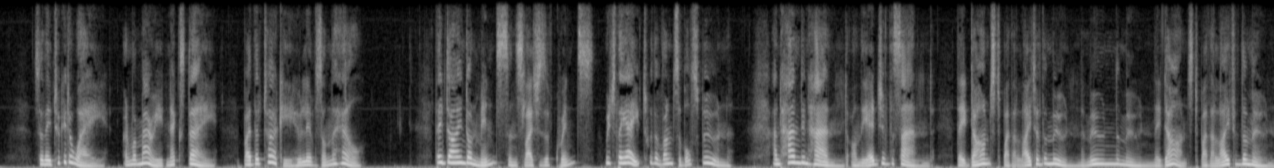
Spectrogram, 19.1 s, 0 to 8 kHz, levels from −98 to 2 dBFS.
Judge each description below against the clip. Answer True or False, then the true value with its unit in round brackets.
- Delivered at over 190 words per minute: True (200 wpm)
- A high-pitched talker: False (175 Hz)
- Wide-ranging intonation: True (8.2 semitones)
